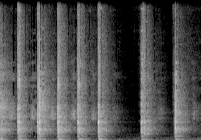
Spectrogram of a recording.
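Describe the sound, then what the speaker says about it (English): Leek being chopped with a knife on a cutting board: seven crisp, close knocks, five in a quick even rhythm, then a pause and two more. "I'm just gonna give it a nice chop."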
